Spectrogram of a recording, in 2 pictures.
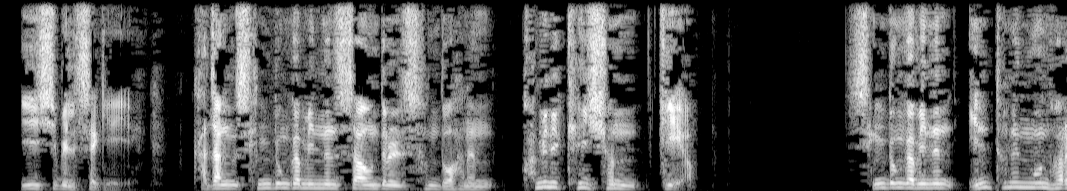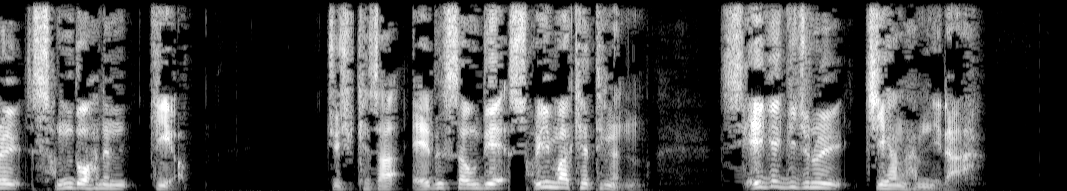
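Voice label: Korean, male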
